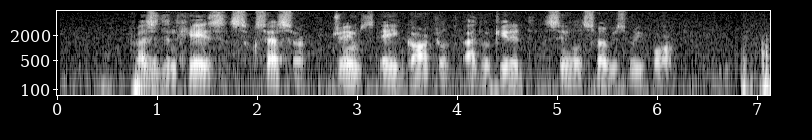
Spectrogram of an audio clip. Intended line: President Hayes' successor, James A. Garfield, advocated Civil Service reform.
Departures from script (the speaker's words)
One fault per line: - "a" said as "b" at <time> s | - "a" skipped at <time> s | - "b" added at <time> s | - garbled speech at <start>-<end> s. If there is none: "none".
none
